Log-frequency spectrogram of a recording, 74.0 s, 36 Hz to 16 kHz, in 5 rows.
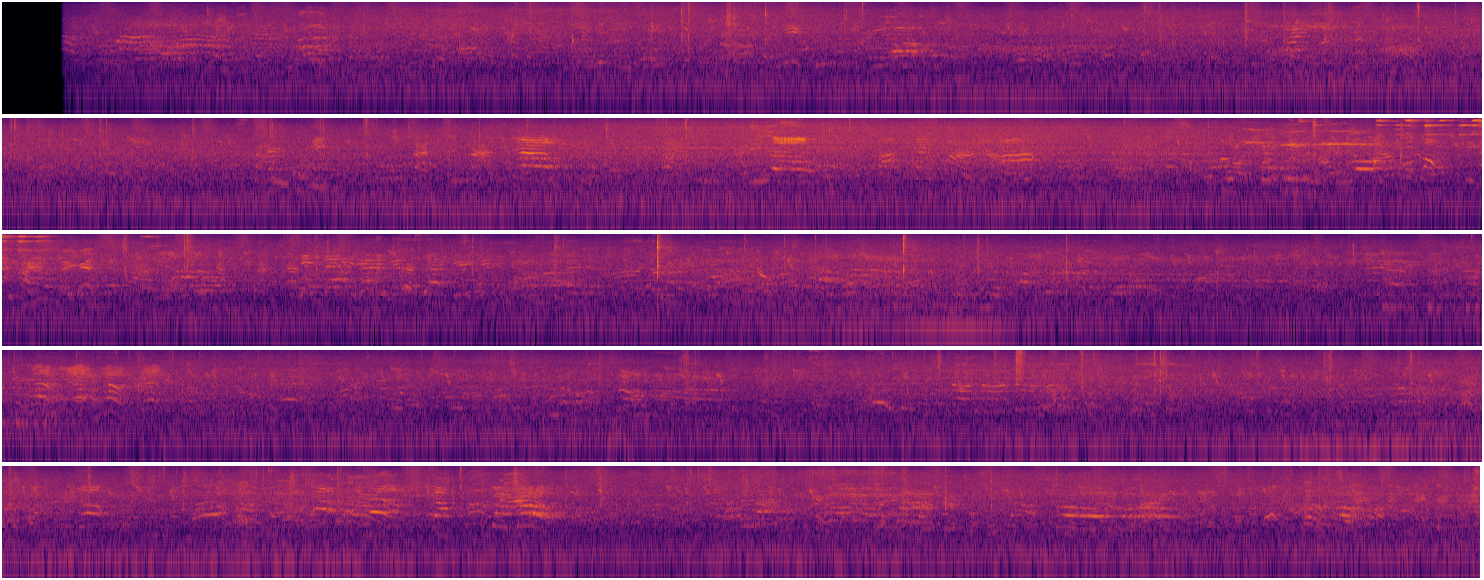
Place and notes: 忠義廟, Luzhou Dist., New Taipei City - Children and birds singing
In the square in front of the temple, Children and birds singing
Rode NT4+Zoom H4n
New Taipei City, Taiwan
